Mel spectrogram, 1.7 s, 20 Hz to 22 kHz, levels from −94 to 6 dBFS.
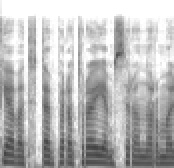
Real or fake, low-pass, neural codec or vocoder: real; 14.4 kHz; none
